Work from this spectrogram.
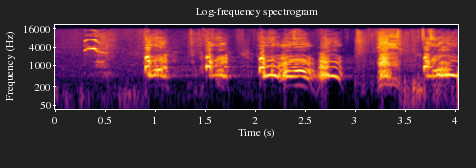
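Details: A young Walker hound, a year old, bays at a raccoon held in a cage. Irregular, strained yelping bawls with wavering pitch, some short and choppy, with brief quiet gaps between them.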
